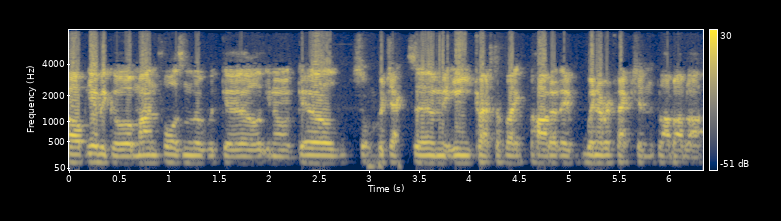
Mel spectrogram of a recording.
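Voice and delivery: ordinary delivery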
